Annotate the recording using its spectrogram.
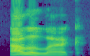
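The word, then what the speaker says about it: Alalakh: So, basically, ancient Caucasian groups cannot successfully model EA early middle bronze age and alac middle late Bronze Age. And by the way, that's how I'm going to pronounce it. Alac.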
